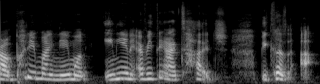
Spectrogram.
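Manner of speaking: ordinary talk, nothing marked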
